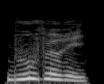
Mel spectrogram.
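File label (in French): "bouverie", French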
